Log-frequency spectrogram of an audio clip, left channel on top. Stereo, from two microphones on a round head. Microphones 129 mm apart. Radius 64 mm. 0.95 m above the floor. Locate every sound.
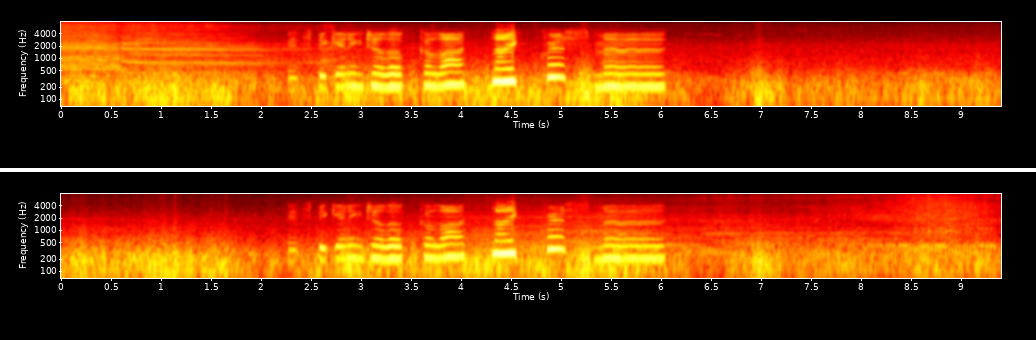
2.3 s singing: 40° left (ahead or behind)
